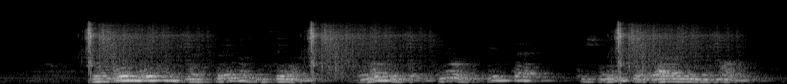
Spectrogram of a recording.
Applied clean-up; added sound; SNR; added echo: none; Fire; 8 dB; reverberation time 0.9 s.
